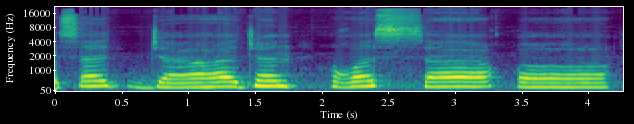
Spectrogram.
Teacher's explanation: نون تنوین کے بعد حروف حلقی میں سے غین آ رہا ہے تو ہم یہاں پہ غنہ نہیں کر رہے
